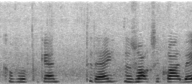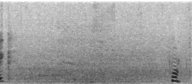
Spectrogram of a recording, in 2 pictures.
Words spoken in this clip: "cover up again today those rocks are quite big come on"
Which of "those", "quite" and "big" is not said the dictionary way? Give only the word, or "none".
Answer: none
